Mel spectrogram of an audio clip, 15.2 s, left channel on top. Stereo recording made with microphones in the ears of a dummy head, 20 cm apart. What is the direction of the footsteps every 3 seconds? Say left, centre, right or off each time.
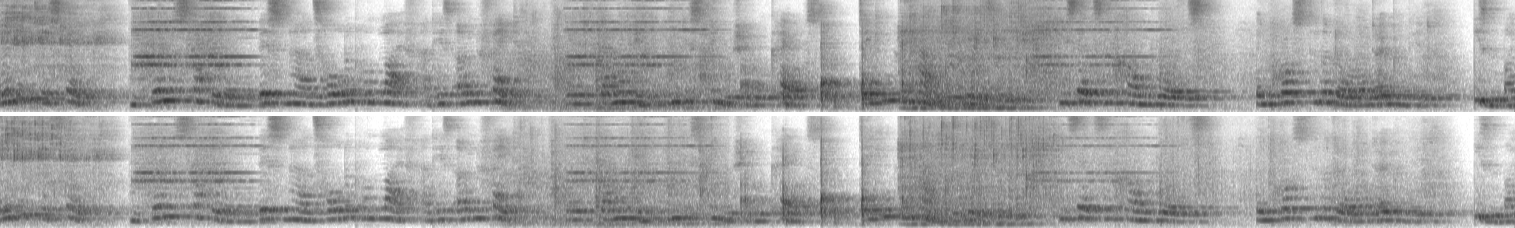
off, right, right, centre, right.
